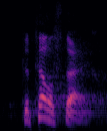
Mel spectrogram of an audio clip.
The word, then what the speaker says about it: Tetelestai: Tetelestai. Go ahead. How do you say that word? Tetelestai.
